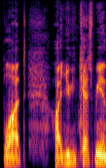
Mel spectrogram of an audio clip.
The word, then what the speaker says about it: Blount: And my last name is spelled Blount, although it's pronounced Blunt.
